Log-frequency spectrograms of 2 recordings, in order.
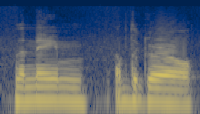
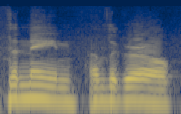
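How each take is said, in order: Both takes have the same delivery.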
